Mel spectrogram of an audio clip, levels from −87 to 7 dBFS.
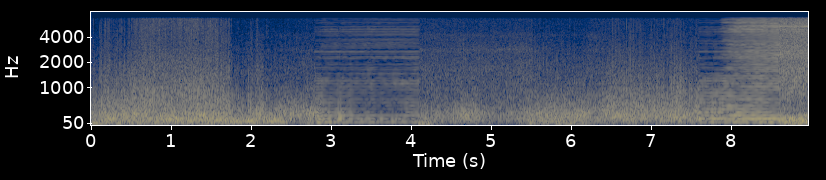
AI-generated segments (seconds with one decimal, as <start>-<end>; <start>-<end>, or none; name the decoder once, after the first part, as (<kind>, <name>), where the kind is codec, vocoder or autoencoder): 2.8-4.1 (vocoder, HiFi-GAN); 7.6-8.6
